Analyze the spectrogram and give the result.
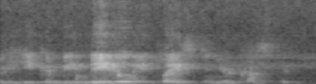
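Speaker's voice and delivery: ordinary delivery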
